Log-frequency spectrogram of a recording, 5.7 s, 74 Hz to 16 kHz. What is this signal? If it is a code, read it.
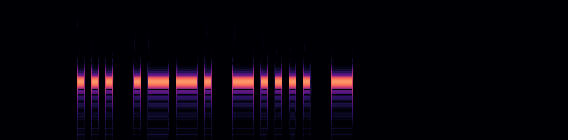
Morse code, heard as a keyed tone, about 17 wpm, 700 Hz. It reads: SP6T
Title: DXCC-100 Call Signs - 4 Characters - 17wpm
